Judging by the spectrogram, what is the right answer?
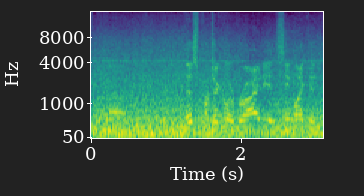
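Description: A man speaks at a moderate pace. Loud background noise runs behind him. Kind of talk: interview answer. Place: farm machine. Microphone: camera far.

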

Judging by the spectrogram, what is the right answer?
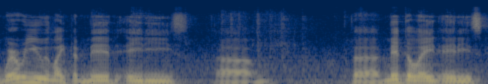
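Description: A man's voice with ordinary pitch variation. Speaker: panel moderator. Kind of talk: panel moderation. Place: hall. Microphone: lapel.

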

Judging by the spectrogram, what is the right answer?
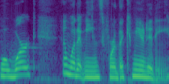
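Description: A woman talks at a fairly quick pace. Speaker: news anchor. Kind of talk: news reading, scripted studio-style anchor intro. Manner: formal, measured. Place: studio. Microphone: lapel.

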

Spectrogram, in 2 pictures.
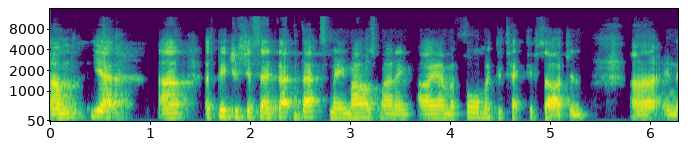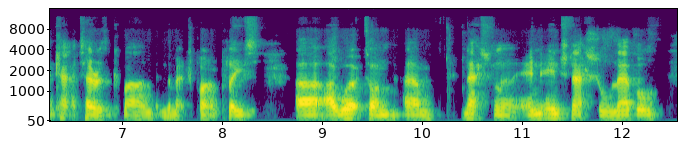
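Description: A man at a fairly quick pace, ordinary pitch variation, and a quiet background. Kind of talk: lecture. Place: hall.

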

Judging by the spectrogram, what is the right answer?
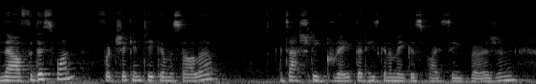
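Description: Fairly quick and somewhat breathy, a woman talks at a fairly low pitch with ordinary pitch variation. Light background noise sits behind her. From India. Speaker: YouTuber reacting to cooking videos. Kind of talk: reaction video commentary. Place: home room. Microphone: phone near.

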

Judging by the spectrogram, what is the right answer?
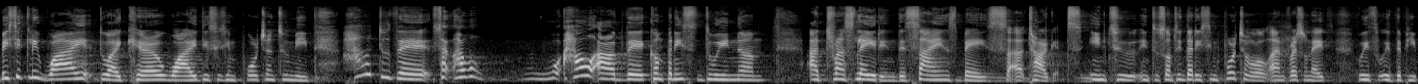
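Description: A woman's bright, sharp, fairly high voice at a moderate pace, with ordinary pitch variation. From Peru. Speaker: TV host and forum moderator. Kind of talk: on-stage interview. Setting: stage with audience. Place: stage. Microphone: headset.

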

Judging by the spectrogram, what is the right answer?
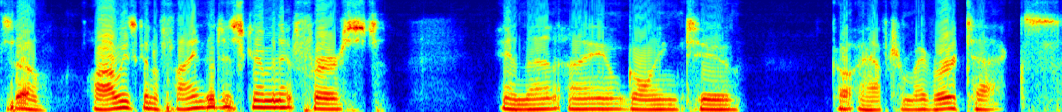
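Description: A man's medium-pitched, somewhat breathy voice at a fairly slow pace, with very even loudness, ordinary pitch variation and long, frequent pauses. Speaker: algebra teacher. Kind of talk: math tutorial. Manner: frustrated.

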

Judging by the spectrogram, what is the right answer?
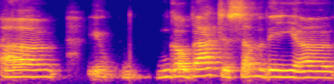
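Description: A woman talks at a very slow pace. Room echo is audible, and the background is quiet. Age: 80s+. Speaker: spiritual discussion leader; guest. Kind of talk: casual spiritual chat. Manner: halting. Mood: calm, reflective. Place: home room. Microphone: video call.

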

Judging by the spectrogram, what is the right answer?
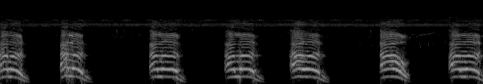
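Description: A loud, shouting put-on character voice at an extremely high pitch and a moderate pace. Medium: comedy sketch. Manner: loud, repetitive shouting.

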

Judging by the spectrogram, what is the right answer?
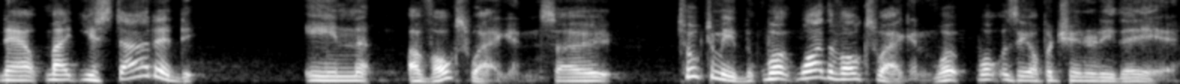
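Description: A man with an Australian accent speaks at a moderate pace in a fairly high voice. His tone is dark and mellow, and his pitch swings very widely. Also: dry, close sound with no echo. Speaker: podcast host. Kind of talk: interview. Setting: morning recording.

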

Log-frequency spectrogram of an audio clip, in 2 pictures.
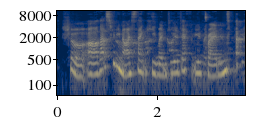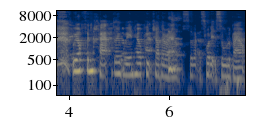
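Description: A woman speaks with big swings in loudness and ordinary pitch variation. Noticeable background noise can be heard. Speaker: interview guest. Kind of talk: interview answer. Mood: warm, friendly, laughing. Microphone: video call.

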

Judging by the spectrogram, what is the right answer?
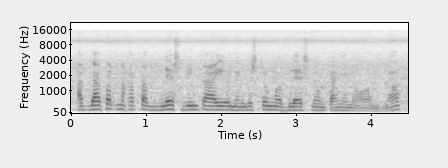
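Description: Someone speaks in a Filipino accent over noticeable background noise. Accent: Filipino (Tagalog) accent, Taglish. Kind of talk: devotional talk. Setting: outdoors at a waterfall.

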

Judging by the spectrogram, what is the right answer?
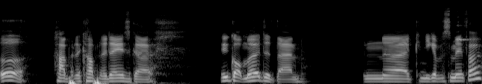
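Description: A man speaks fast at a medium pitch, his tone fairly bright, clear and smooth, with ordinary pitch variation.

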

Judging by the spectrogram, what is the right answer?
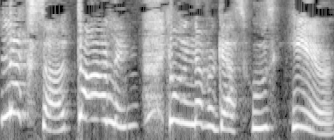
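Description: Using a put-on character voice, a woman speaks at a fairly slow pace with an extremely high, shrill pitch. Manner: shrieking, excited.

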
